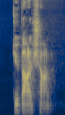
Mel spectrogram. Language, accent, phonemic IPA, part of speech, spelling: French, France, /ty paʁl | ʃaʁl/, interjection, tu parles, Charles
- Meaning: my eye; yeah, right; tell it to the marines!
